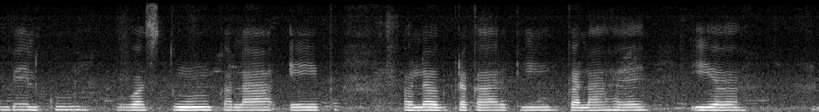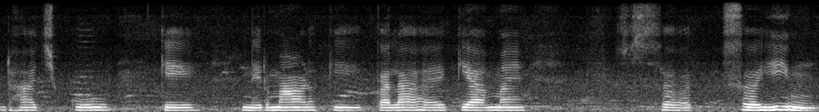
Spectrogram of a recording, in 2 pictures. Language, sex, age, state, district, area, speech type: Hindi, female, 30-45, Uttar Pradesh, Mau, rural, read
